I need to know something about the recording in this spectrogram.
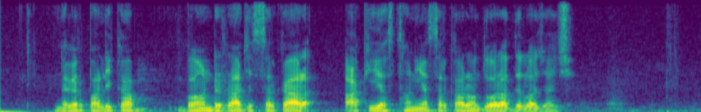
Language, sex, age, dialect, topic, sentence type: Maithili, male, 18-24, Angika, banking, statement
